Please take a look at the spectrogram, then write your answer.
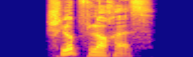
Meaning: genitive of Schlupfloch
- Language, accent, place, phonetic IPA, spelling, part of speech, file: German, Germany, Berlin, [ˈʃlʊp͡fˌlɔxəs], Schlupfloches, noun, De-Schlupfloches.ogg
